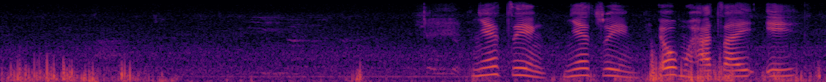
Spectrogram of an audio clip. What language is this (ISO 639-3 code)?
sot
